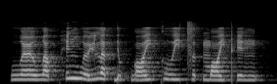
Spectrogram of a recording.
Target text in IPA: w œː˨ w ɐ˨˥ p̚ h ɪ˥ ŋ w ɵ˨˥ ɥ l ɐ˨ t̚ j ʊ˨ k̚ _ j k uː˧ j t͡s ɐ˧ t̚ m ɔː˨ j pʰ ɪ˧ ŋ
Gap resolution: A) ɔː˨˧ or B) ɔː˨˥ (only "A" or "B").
B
